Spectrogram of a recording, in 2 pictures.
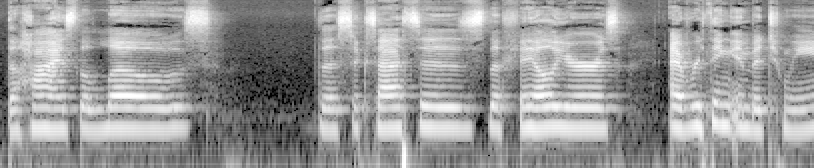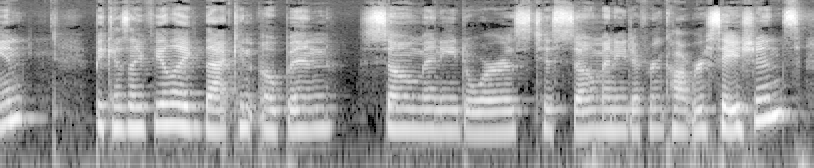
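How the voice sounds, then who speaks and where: A woman in her thirties hosting her own podcast, talking alone in a soft, reflective way. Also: medium pitch, level tone. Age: 30s. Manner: slow, soft-spoken and reflective. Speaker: podcast host. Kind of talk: solo podcast talk.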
